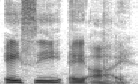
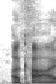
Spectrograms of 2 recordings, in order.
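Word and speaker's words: açaí: It is a three-syllable Brazilian Portuguese from the Amazon, not akai or acia. It's acai.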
